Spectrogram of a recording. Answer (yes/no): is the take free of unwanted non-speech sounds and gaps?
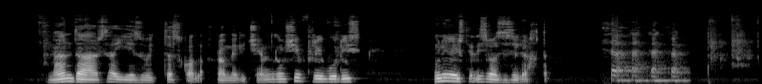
no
